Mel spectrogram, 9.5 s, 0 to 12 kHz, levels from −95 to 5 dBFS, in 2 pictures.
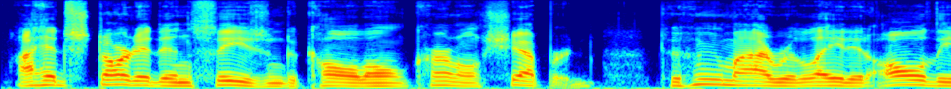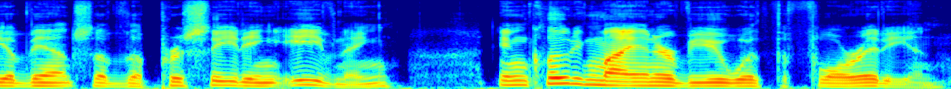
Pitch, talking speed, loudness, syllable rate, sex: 135 Hz, 170 wpm, -18 LUFS, 5.3 syllables/s, male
